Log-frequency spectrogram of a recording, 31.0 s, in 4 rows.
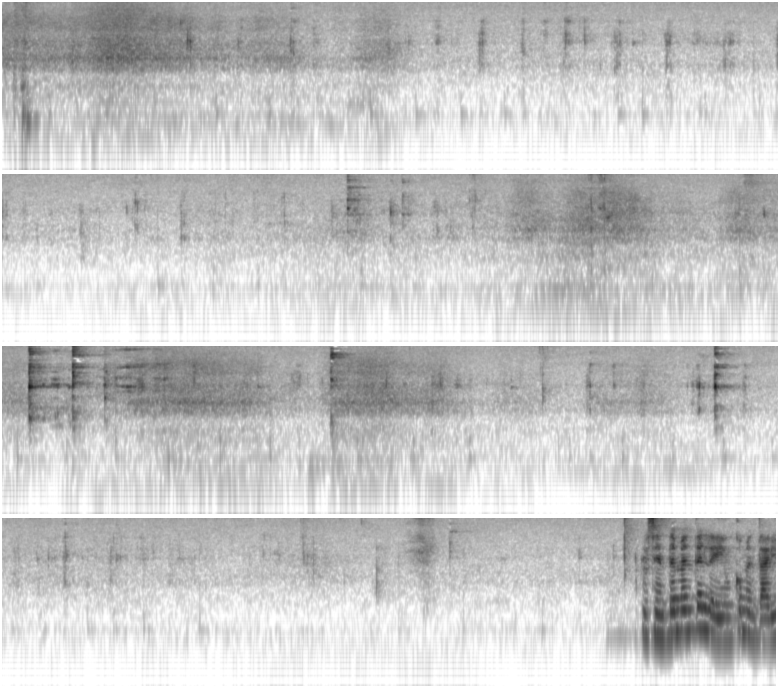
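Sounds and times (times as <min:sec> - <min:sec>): close-up chewing: 0:03.8 - 0:12.7, 0:19.3 - 0:29.6.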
